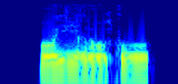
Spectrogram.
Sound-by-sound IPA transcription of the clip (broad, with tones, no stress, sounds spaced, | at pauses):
ɔ̃˦ j i˦˨ l ɔ̃˨ k u˨˦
